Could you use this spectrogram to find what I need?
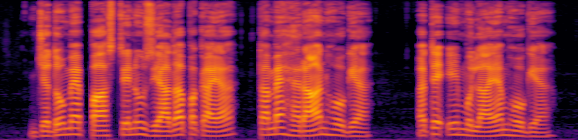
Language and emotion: Punjabi, sad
